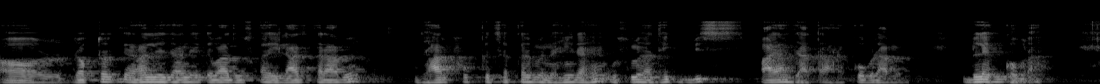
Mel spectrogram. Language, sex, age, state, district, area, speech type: Hindi, male, 30-45, Bihar, Samastipur, rural, spontaneous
